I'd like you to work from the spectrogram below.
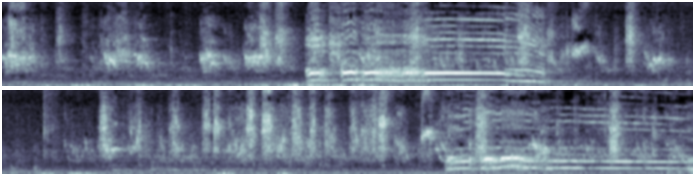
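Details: Two long crows from a rooster in a farm village, about six seconds apart, each held steady then sliding lower at the end, with small birds chirping between them.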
